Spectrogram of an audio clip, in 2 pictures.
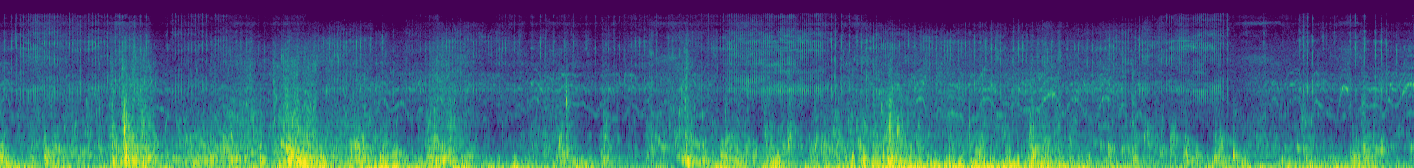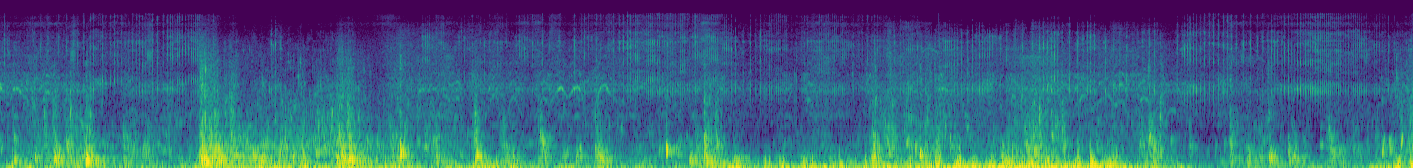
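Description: Wind blows outdoors over water.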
